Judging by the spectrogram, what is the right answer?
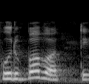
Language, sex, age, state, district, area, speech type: Odia, female, 18-30, Odisha, Puri, urban, read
